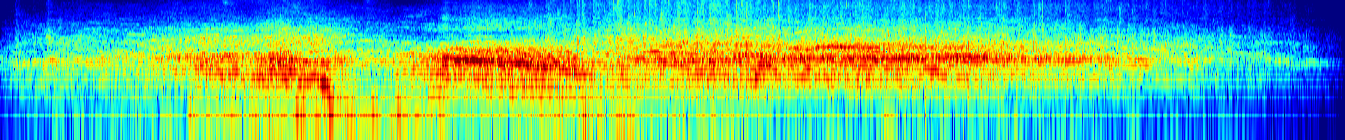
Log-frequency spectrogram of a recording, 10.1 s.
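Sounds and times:
crowd chanting: 0:00.0 - 0:10.0.

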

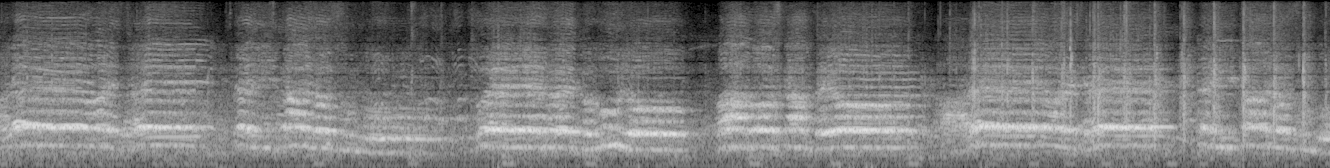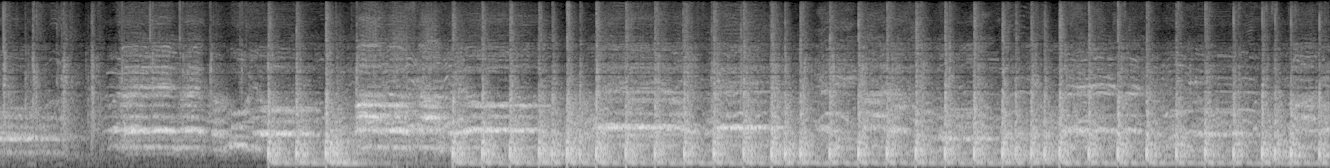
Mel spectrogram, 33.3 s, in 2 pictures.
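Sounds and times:
crowd chanting: 0:00.0 - 0:33.2.

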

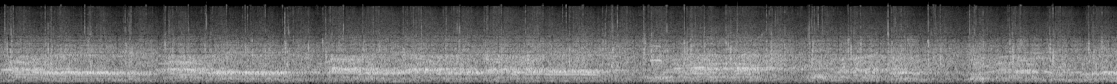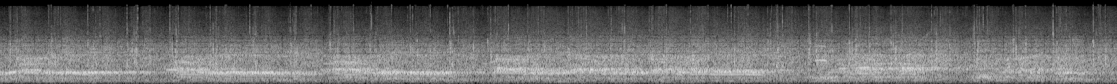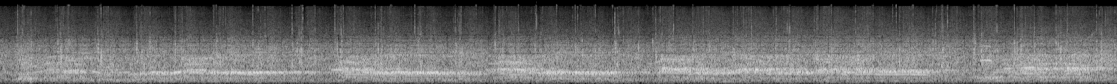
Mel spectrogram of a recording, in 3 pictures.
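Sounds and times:
crowd chanting: 0:00.0 - 0:33.5.

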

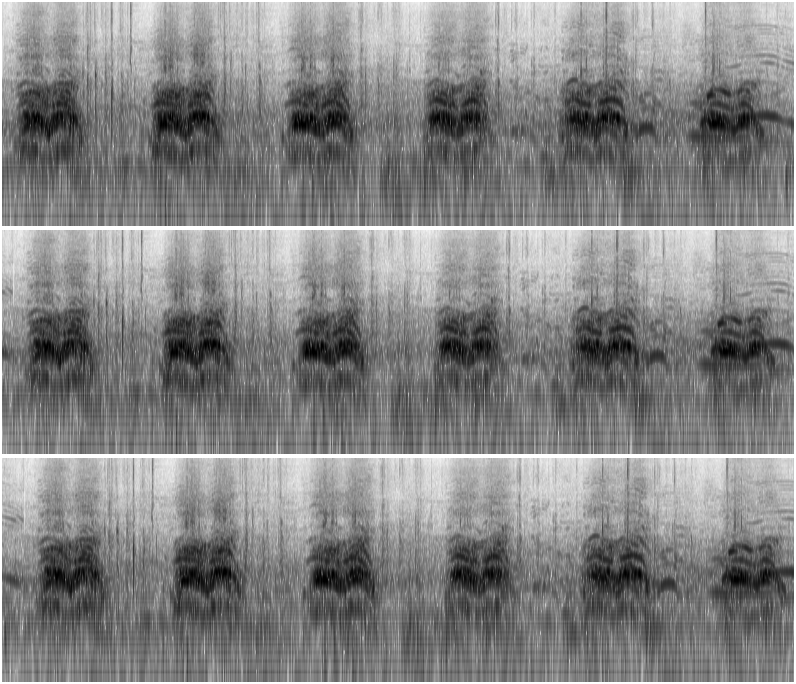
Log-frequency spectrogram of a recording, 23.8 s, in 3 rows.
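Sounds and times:
football crowd chanting in Sao Paulo: 0:00.0 - 0:23.7.

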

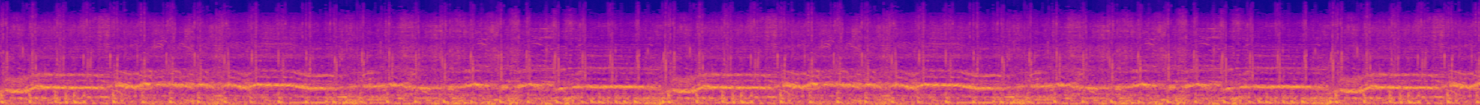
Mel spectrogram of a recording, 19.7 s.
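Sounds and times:
fans chanting: 0:00.0 - 0:19.7.

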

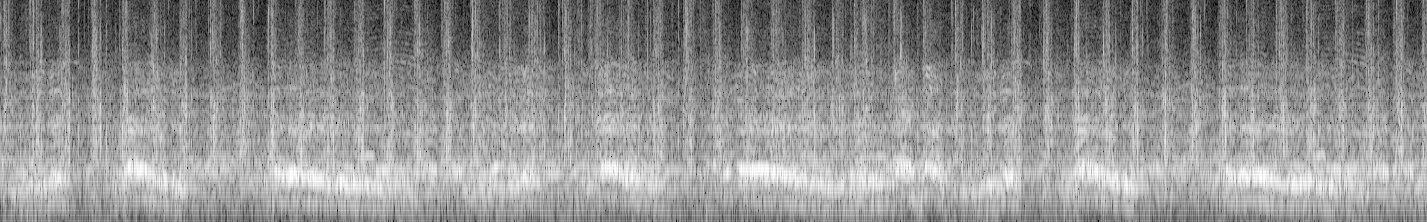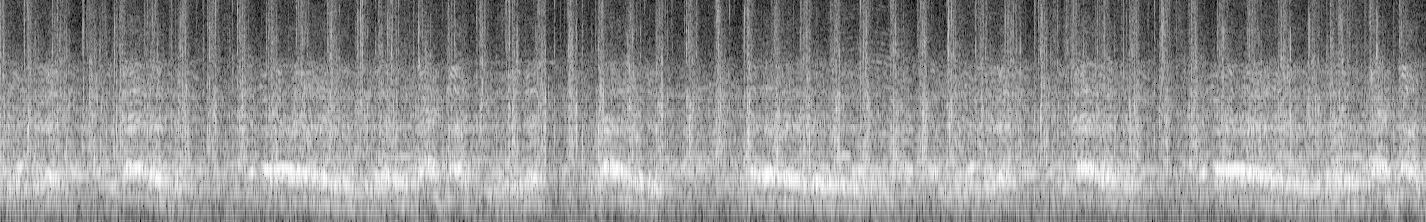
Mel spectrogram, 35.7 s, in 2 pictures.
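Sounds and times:
football fans chanting: 0:00.0 - 0:35.6.

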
